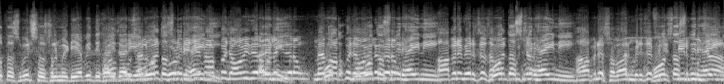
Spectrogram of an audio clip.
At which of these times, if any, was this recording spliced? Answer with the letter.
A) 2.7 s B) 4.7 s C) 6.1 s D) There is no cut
D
